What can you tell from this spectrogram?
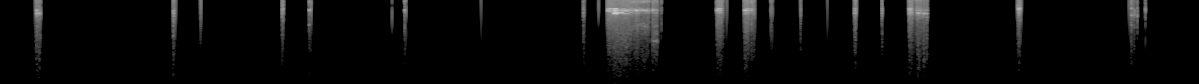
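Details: Near silence broken only by scattered faint clicks and one brief soft rustle, with no animal voice.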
